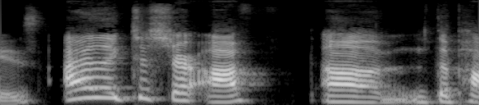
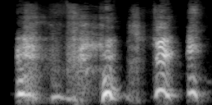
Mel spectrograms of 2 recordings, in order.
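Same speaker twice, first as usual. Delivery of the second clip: high, loud laughing thanks; 6 dB louder than usual. Real, not acted. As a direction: say it through a burst of laughter. Cracking up after group's greetings.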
